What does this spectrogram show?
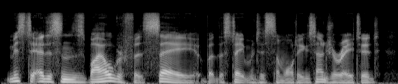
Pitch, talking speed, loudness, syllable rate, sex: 100 Hz, 150 wpm, -20 LUFS, 6.1 syllables/s, male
